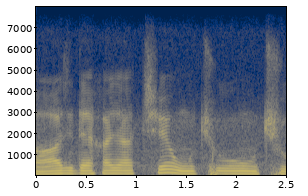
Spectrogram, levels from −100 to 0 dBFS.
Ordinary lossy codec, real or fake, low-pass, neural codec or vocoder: Opus, 32 kbps; real; 7.2 kHz; none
